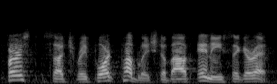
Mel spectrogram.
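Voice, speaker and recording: A man making formal, declamatory announcements with measured phrasing in the style of 1950s radio. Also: medium pitch, big pitch swings. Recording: muffled 1950s radio recording.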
